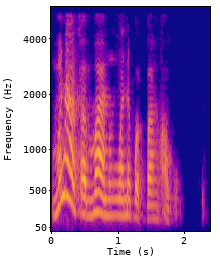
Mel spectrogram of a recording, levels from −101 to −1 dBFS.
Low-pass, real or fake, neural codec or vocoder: 5.4 kHz; fake; codec, 16 kHz, 1 kbps, FreqCodec, larger model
